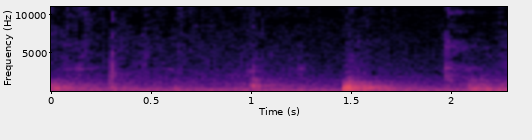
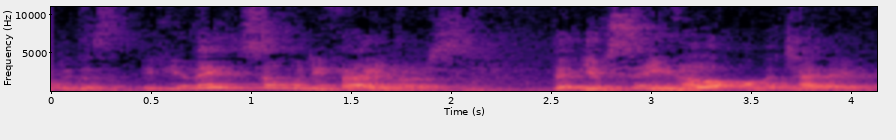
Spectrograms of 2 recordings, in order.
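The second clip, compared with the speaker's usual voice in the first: ordinary talk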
